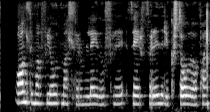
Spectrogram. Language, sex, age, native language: Icelandic, male, 11, Icelandic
